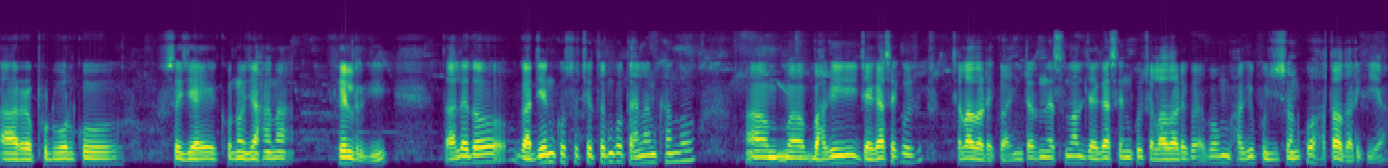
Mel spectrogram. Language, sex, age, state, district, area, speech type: Santali, male, 45-60, West Bengal, Malda, rural, spontaneous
